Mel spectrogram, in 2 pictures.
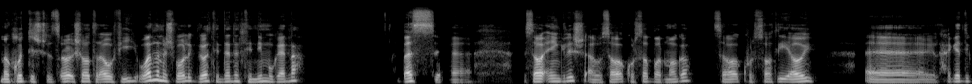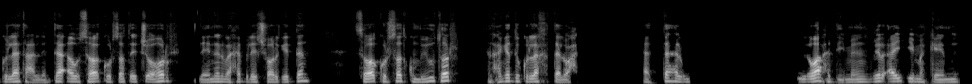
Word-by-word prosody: ما 120 - +3
كُنتش 130 -2 0
س 115 - -5
شاطر 135 -2 +1
أوي 125 -1 +4
فيه 130 +6 -5
وأنا 195 +3 +7
مش 160 -7 +2
باقول 130 +3 +3
لِك 160 - -3
دلوقتي 145 +2 +2
إن 130 - -7
أنا 135 +1 0
تنين 135 0 -3
مُجنح 130 +6 0 1.0
بس - - +6
آآ 105 0 -8 0.5
سواء 135 +1 +5
English، 165 -4 -1
أو 105 0 -4
سواء 115 +2 +2
كورسات 130 - -5
برمجة 120 +7 -3 0.2
سواء 115 +1 -1
كورسات 125 +2 -7
AI 130 +4 +4 0.5
آآ 110 0 0
الحاجات 135 +5 -3
دي 140 - -10
كلّها 130 0 +1
اتعلِمتّها 100 -5 -3
أو 135 - +1
سواء 130 +2 +3
كورسات 125 -1 -5
HR 150 +4 +1 0.3
لأن 110 +3 -5
أنا 130 - -2
باحب 120 +1 -4
الHR 115 -1 -1
جدًا 145 +7 -4 0.4
سواء - - +5
كورسات 150 0 -1
كمبيوتر 155 +8 0 0.3
الحاجات 145 +4 -2
دي 145 - -6
كلّها 135 0 +1
خدّتها - - -3
لوحدّي، - - -5 0.6
خدّتها 145 - -3 1.2
لوحدّي 125 -3 +4
من 115 +2 -6
غير 135 +4 -3
أي 140 +2 +2
مكان. 120 -3 -5
130 Hz, 165 wpm, -24 LUFS, 115-140 Hz, 1.2 s, وأنا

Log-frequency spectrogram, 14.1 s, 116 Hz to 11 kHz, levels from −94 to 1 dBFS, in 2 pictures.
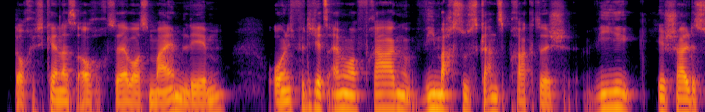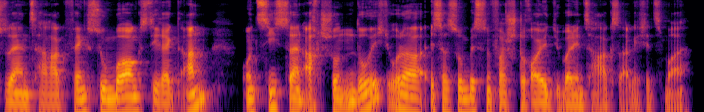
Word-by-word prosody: Doch, - - -3
ich - - -8
kenne 95 -2 +1
das 90 0 -1
auch, 90 0 -1
auch 90 - -18
selber 85 0 +1
aus 85 0 -1
meinem 90 +5 +2
Leben. 95 +8 -2 0.3
Und 90 +1 +2
ich 95 - -2
würde 100 - -7
dich 135 - -5
jetzt 125 -1 +3
einfach 125 0 +2
mal 115 -1 +3
fragen: 120 -2 0
Wie 115 +4 +3
machst 120 0 +3
du's 105 -3 -2
ganz 105 +3 -1
praktisch? 90 -5 -5
Wie 125 +1 -1 0.2
gestaltest 100 -2 +1
du - - -6
deinen 85 -2 +2
Tag? 80 0 -3
Fängst 100 +3 -1
du 100 - +4
morgens 110 +2 +5
direkt 85 -4 -2
an - - +3 0.3
und 100 0 -1
ziehst 130 0 +4
da - - +6
in - - 0
8 - - 0
Stunden 90 - 0
durch, 120 +7 +1
oder 105 -4 +3
ist - - +1
das 100 -1 -1
so 100 - 0
'n 100 - 0
bisschen 100 -2 0
verstreut 85 0 -1
über 80 - 0
den 75 -1 -2
Tag, 80 - -6
sage - - -8
ich - - -12
jetzt - - -11
mal? - - -8
100 Hz, 230 wpm, -25 LUFS, 85-115 Hz, 0.3 s, da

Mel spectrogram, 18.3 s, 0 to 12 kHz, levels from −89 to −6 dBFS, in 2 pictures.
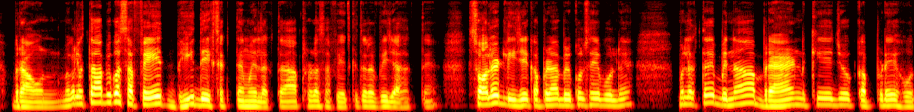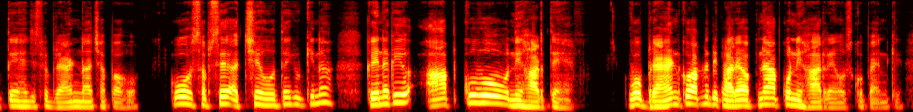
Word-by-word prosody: Brown. 110 -2 0
मेरे 115 +5 -9
को - - -1
लगता 175 +4 +1
है, - - +7
आप 205 - +2
एक 205 - +1
बार 225 - +7
सफेद 165 -3 +3
भी 135 +7 0
देख 135 -3 +2
सकते - - -7
हैं, 120 - -1
मुझे 120 -1 -1
लगता 110 +2 -6
है, 115 - -2
आप 115 - -6
थोड़ा 125 0 -3
सफेद 110 -2 -9
की 125 - -16
तरफ 115 -2 -4
भी 120 - -2
जा 115 - -2
सकते 105 +3 -16
हैं। 125 +6 -19 0.4
सॉलिड 185 +3 +6
लीजिए 145 -1 +1
कपड़ा, 145 0 +1
बिल्कुल 140 +2 -2
सही 150 +1 -2
बोल 130 - -2
रहे 145 +3 -7
हैं। 165 - -17 0.5
मुझे 165 0 -1
लगता 195 +5 -3
है, 200 - +1
बिना 170 +6 +1
ब्रांड 140 +2 +1
के 155 -1 -3
जो 145 - -2
कपड़े 135 +2 -2
होते 125 +2 -6
हैं, 120 - -6
जिसमें 115 +2 -11
ब्रांड 105 +2 -5
ना 110 - -3
छपा - - -8
हो, - - -14 0.4
वो 175 0 +3
सबसे 155 +5 +1
अच्छे 165 - -1
होते 145 0 -2
हैं 165 - -6
क्योंकि 160 +3 -8
ना, 205 0 -6 0.3
कहीं 155 0 +3
न 175 - +2
कहीं 205 +2 +2 0.3
आपको 190 +6 +1
वो 190 -4 +5
निहारते 115 -4 0
हैं। 95 -3 -12 0.6
वो 155 - +5
ब्रांड 130 +4 +3
को 180 - +1
आप 165 -2 +7
नहीं 175 - -4
दिखा 145 -5 +3
रहे, 135 +2 +5
आप 130 - +4
अपने 150 +5 -1
आपको 160 +1 +4
निहार 110 -7 0
रहे 100 +1 -10
हैं, 100 - -12
उसको 90 - -15
पहन 100 +1 -13
के। - - -21
140 Hz, 255 wpm, -22 LUFS, 120-160 Hz, 0.6 s, है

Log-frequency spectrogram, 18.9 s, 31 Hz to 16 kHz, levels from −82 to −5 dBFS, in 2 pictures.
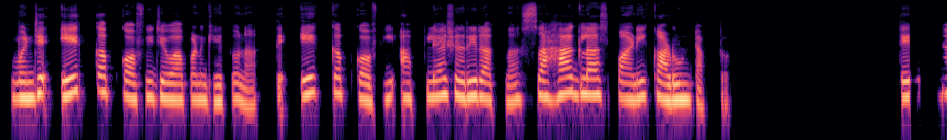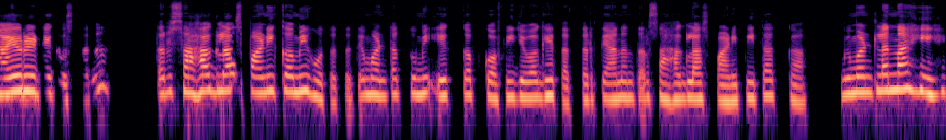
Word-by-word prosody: म्हणजे 210 +4 +4 0.2
1 260 +4 +6
cup 265 -2 +3
coffee 215 0 0
जेव्हा 195 -2 +3
आपण 190 0 -2
घेतो 180 +2 -3
ना 150 -4 -4 0.2
ते - - -2 0.3
1 260 - +1
कप 250 -2 -1
कॉफी 195 +1 -2
आपल्या 215 +2 -1
शरीरातनं 205 -5 +1
6 230 +5 +3
ग्लास 235 -2 +3
पाणी 200 +1 +1
काढून 195 -2 +4
टाकतं. 150 -4 -9 1.7
ते 210 - +4 0.4
डायुरेटिक 260 -2 +4
असतं 185 0 -14
ना, - - -5 0.5
तर 245 +2 -3
6 265 +1 +3
ग्लास 285 +2 +2
पाणी 270 +1 +2
कमी 275 0 +2
होतं. 195 -6 -5
तर - - -9
ते - - -6
म्हणतात, 240 0 -2
"तुम्ही 245 +1 -2
1 230 - -1
कप 230 -1 -4
कॉफी 210 +1 -3
जेव्हा 210 0 -1
घेतात, 205 -8 -1
तर 190 - -4
त्यानंतर 205 +1 -3
6 195 -1 -2
ग्लास 200 -2 0
पाणी 180 -1 -1
पितात 215 +2 -4 0.2
का?" 175 -3 -6 0.4
मी 245 - -1
म्हटलं, 265 +2 +2
"नाही." 285 -4 +4
220 Hz, 150 wpm, -22 LUFS, 195-250 Hz, 1.7 s, 1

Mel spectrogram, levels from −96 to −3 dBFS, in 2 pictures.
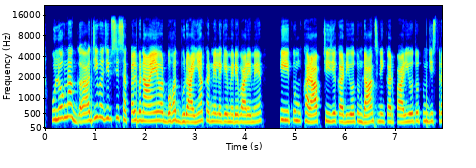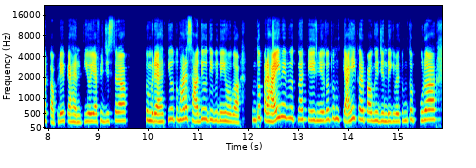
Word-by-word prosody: वो 305 - -2
लोग 350 +4 +1
ना 410 - +3
ग 245 -5 -7 0.2
अजीब-अजीब 355 +4 -2
सी 360 +2 -4
शक्ल 290 -3 -1
बनाए 265 +1 +6
और 275 -1 0
बहुत 285 +2 -1
बुराइयाँ 240 +3 +3
करने 255 -3 -2
लगे 245 0 -1
मेरे 235 0 -1
बारे 225 -1 +1
में 240 +4 -3
कि, 295 +1 -1
"तुम 280 -2 -4
खराब 240 -1 +5
चीज़ें 260 -1 -1
कर 240 -2 +2
रही 230 - -5
हो, 240 0 0
तुम 245 -1 -7
डांस 235 +4 +1
नहीं 245 -1 -4
कर 235 0 -2
पा 225 -1 +1
रही 230 - -3
हो। 250 - +1
तो 265 - -4
तुम 260 0 -8
जिस 255 +1 -7
तरह 260 - -4
कपड़े 235 +5 -1
पहनती 235 -1 -2
हो 250 - +2
या 250 0 +3
फिर 260 -1 -10
जिस 255 +1 -9
तरह 275 0 +2 0.4
तुम 280 -2 0
रहती 245 +3 +3
हो 330 - -2
तुम्हारा 320 +2 0
शादी-उदी 305 +2 -1
भी 275 - -6
नहीं 270 0 -1
होगा, 235 -3 -2 0.3
तुम 290 0 -6
तो 370 - -2
पढ़ाई 285 +2 +7
में 400 0 0
भी 360 - -6
उतना 320 -1 -3
तेज़ 290 -2 -1
नहीं 275 0 -2
हो - - -2
तो 310 - -2
तुम 335 +2 -4
क्या 295 -6 0
ही 305 +9 +4
कर 320 -3 0
पाओगी 270 0 0
ज़िन्दगी 250 0 -4
में, 245 - -3
तुम 270 +2 -10
तो 310 +3 -6
पूरा 310 +2 +1
265 Hz, 260 wpm, -24 LUFS, 245-300 Hz, 0.4 s, पढ़ाई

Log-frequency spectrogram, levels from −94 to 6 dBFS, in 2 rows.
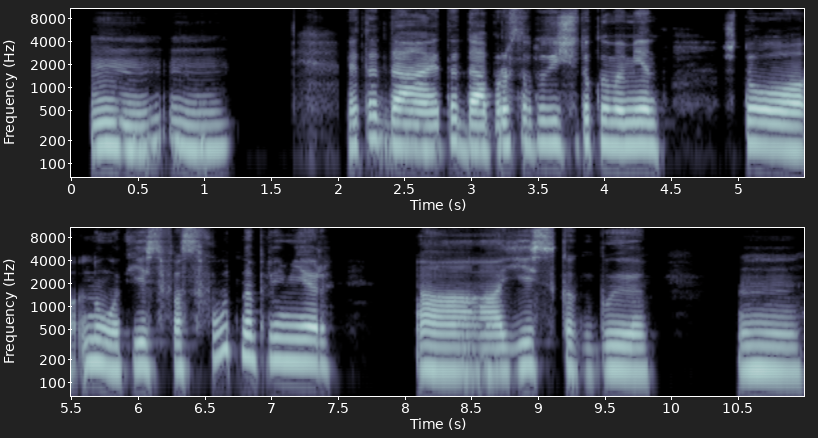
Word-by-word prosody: М 170 +1 -2
м. 160 -2 -5 0.9
Это 195 +6 -2
да 170 -4 +4
это 180 +4 -2
да. 160 -2 +6
Просто 175 +4 -1
вот 175 - -7
тут 180 0 -2
ещё 180 -1 -1
такой 185 -1 0
момент, 175 -1 +3 0.4
что 165 -3 +4
ну 185 0 +1
вот 155 -2 -1
есть 165 0 -2
фастфуд, 200 - -4
например, 190 -4 +1 0.6
а 145 -2 +1
есть 155 +2 -1
как 155 -2 -6
бы 145 0 -2 0.7
м 150 -1 -2
165 Hz, 125 wpm, -22 LUFS, 155-180 Hz, 0.9 s, да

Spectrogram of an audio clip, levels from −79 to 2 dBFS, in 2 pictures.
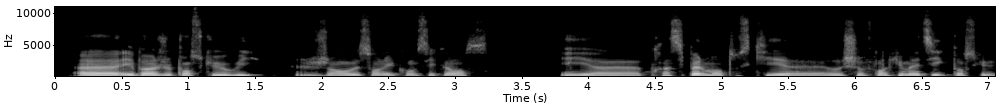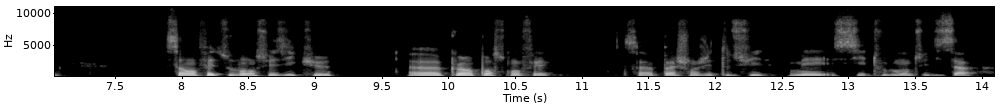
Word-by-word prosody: Heu 140 -1 +7
et 135 - +6
bah, 135 0 +6
je 125 -1 +2
pense 125 0 -1
que - - -2
oui. 130 +7 +2 0.2
J'en 115 0 -2
ressens 130 +5 0
les 145 - -1
conséquences 145 +7 -4 0.5
et 135 +2 +1
heu, 110 -1 0
principalement 170 +1 +2
tout 155 - -17
ce 150 - -14
qui 135 - -3
est, - - +5
heu, 105 -2 0
réchauffement 140 +5 -1
climatique. 145 +3 +1
Parce 125 0 -3
que, - - -3 0.9
ça 145 - +2
en 145 0 +5
fait, 200 +7 +4
souvent 175 -1 +1
on - - +4
se 140 -4 -3
dit, 155 +6 -3
que, 165 +1 -2 0.6
heu, 130 +1 +4
peu 170 - +4
importe 165 0 +4
ce - - -20
qu'on 155 - 0
fait, 165 +3 -6 0.5
ça 120 - -5
va 115 - -2
pas 135 +5 0
changer 140 -1 -5
tout 145 - -11
de 140 - -11
suite 140 -4 -6
mais, 120 +1 0
si 160 +2 -8
tout 150 +1 -10
le 150 - -7
monde 140 -1 -5
se - - -12
dit 110 -2 -16
ça, - - -2
140 Hz, 220 wpm, -25 LUFS, 125-155 Hz, 0.9 s, Heu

